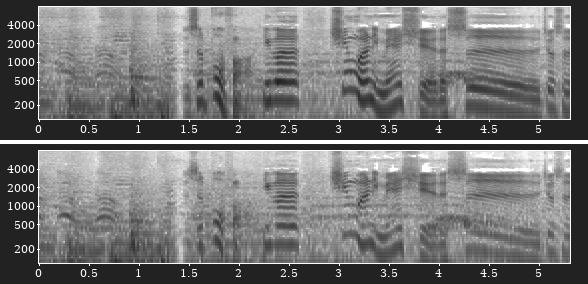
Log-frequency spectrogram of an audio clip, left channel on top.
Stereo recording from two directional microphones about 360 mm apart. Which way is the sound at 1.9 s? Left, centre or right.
Right.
